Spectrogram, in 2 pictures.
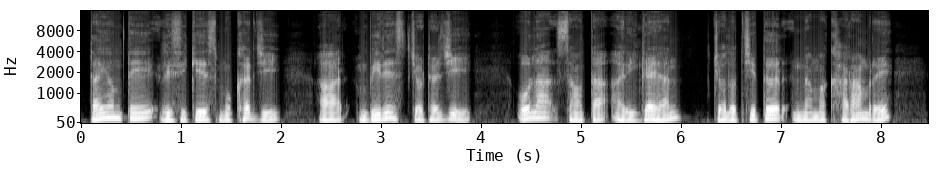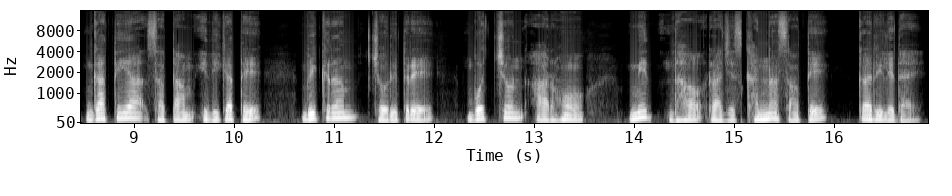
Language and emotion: Santali, neutral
